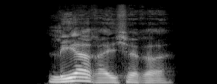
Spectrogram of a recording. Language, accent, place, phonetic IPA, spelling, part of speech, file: German, Germany, Berlin, [ˈleːɐ̯ˌʁaɪ̯çəʁə], lehrreichere, adjective, De-lehrreichere.ogg
- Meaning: inflection of lehrreich: 1. strong/mixed nominative/accusative feminine singular comparative degree 2. strong nominative/accusative plural comparative degree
